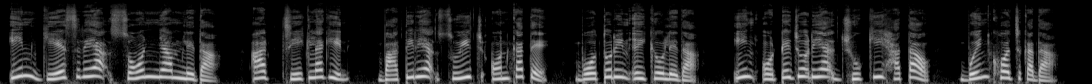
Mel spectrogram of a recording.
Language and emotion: Santali, fearful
